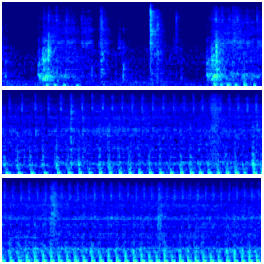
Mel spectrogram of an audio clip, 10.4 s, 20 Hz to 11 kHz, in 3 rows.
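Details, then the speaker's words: 2007 Honda CT110 single-cylinder engine started, choke off, after cam chain and tensioner install: smooth even idle, no cam chain noise, valves faintly audible as properly loose. "No more cam chain noise, that's for sure. Sounds really smooth. And valves are definitely loose enough cuz you can hear them. Sounds really good."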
